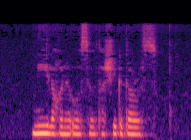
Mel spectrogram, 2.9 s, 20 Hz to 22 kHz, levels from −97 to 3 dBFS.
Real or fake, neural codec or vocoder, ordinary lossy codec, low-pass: real; none; AAC, 64 kbps; 10.8 kHz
